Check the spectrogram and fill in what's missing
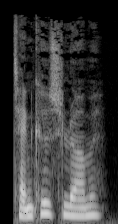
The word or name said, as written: tandkødslomme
